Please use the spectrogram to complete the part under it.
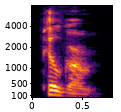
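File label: "pilgrim", Australian English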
